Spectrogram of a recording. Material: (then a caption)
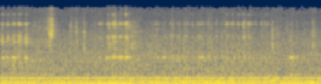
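Paper. A black graphite pencil held in the fingertips scratches and shades across a flat spiral-bound sketchbook page bearing a flower drawing. The quiet, continuous scratching carries brief bright strokes over a steady low hum throughout.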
